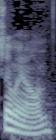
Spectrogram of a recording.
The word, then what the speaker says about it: Simeon: It's written like Simeon, but it's actually, the pronunciation is Simeon.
